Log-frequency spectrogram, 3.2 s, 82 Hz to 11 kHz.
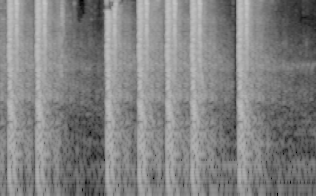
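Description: Six loud, sharp gunshots from a 60-round gun in the video game Stalker Call of Pripyat, fired in an uneven rhythm with short echoing tails and no talk.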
